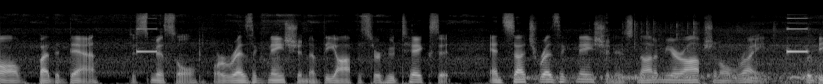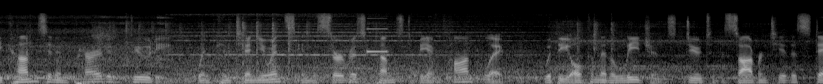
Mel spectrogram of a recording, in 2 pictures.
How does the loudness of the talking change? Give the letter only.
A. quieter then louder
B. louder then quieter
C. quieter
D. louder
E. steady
E.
